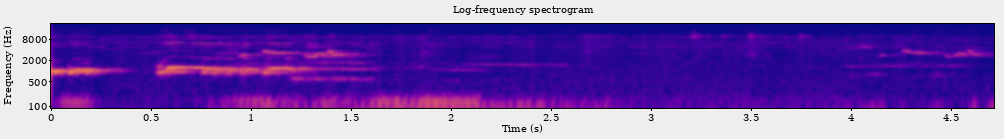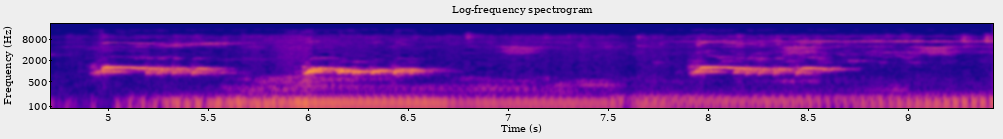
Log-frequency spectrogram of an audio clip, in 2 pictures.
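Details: Local zebra dove in vigorous performing song: several short rolling coo phrases, with chirps from other small birds and a low rumbling hum under the later part.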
